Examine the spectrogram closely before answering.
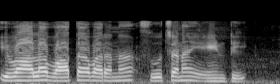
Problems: none marked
